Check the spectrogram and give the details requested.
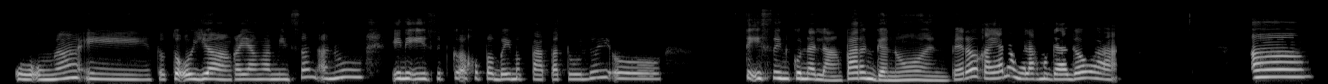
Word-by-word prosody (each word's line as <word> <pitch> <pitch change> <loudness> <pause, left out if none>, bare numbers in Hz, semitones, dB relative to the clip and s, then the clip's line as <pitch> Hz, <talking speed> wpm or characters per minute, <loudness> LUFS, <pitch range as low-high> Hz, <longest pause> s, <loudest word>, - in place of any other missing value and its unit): Oo 230 -2 +1
nga, 255 - 0 0.2
eh. 230 -3 -2
Totoo 230 +1 +2
'yan. 240 -2 +2
Kaya 235 +1 -1
nga 235 - -1
minsan 235 +9 -3
ano, 330 +5 -2 0.2
iniisip 260 -1 +1
ko, 280 - -4
ako 285 - -6
pa 265 -1 -3
ba'y 240 +2 0
magpapatuloy 235 +4 -4
o - - -1 1.3
tiisin 280 -1 +2
ko 275 - +4
na 250 -2 +3
lang, 190 -3 -2
parang 270 +3 +4
gano'n. 195 -2 -1
Pero 300 +11 +2
kaya 280 -1 0
lang, 370 -2 -1
wala 255 -1 +1
kang 255 +1 -1
magagawa. 250 +2 +1 1.3
Um 350 +1 +4
250 Hz, 130 wpm, -24 LUFS, 230-280 Hz, 1.3 s, ko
